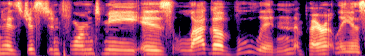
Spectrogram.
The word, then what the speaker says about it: Lagavulin: Oh, it's not Leafroy. It's Lagavulin. Lakavulin. I was like, how are you getting Leafroy out of that? Anyway, anyway, Twitter has shamed me into learning how to say it again.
